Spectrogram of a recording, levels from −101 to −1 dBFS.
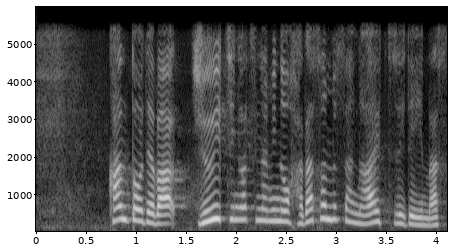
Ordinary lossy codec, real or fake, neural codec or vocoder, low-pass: none; fake; codec, 16 kHz, 4 kbps, X-Codec, HuBERT features, trained on LibriSpeech; 5.4 kHz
